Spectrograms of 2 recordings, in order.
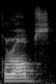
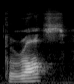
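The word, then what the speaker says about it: Groß: It's not Grobs, it's Gross. I managed to work out his name. That B is not a B.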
